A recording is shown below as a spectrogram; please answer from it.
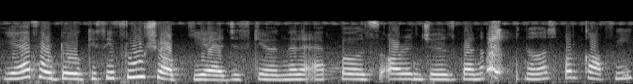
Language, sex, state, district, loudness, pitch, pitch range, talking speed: Hindi, female, Rajasthan, Bikaner, -10 LUFS, 245 Hz, 230-280 Hz, 150 wpm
